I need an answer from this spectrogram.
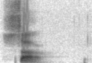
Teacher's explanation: सा का सही नाम जिसे हम लोग छोटा सा के नाम से जानते हैं, इसे दंत सा कहना चाहिए। इसका उच्चारण स्थान हमारे पास दंत है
